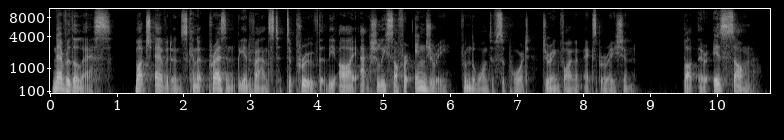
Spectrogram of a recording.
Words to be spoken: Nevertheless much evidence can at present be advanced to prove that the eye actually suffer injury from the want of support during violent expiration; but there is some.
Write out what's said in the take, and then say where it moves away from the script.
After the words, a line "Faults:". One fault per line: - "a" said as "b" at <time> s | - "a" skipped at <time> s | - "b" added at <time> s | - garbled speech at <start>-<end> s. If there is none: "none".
Nevertheless much evidence can at present be advanced to prove that the eye actually suffer injury from the want of support during violent expiration; but there is some.
Faults:
none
